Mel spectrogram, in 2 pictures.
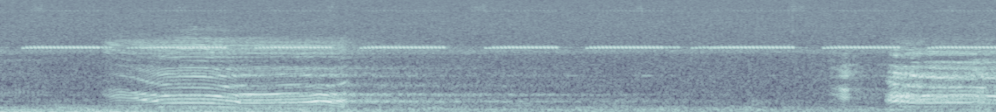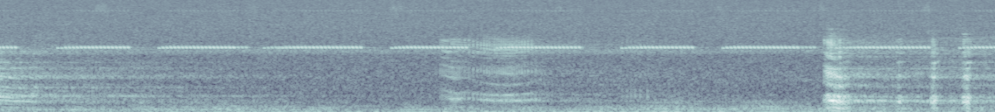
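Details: Autumn night in Provence beneath a full moon, where deer roar beyond the hills. Several rough, wavering bellows of one to two seconds come at intervals, the last one short and abrupt, against an unbroken rhythmic cricket pulse.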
